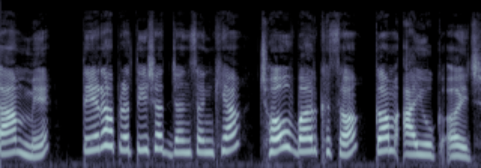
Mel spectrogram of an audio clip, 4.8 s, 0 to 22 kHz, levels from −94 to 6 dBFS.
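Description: Listening through the speech recording, nothing stood out as a technical fault at any point.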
